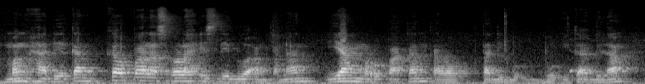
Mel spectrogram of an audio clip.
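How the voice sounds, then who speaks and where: A man's voice: mid-range voice, normal speed, darkish tone. Chatty male radio host, echoey room. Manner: informal, chatty, colloquial. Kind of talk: casual radio interview with station announcements. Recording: echoey room with faint background noise.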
